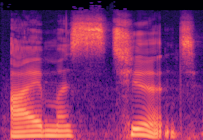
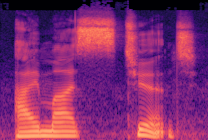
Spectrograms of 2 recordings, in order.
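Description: Both takes have the same delivery.

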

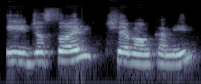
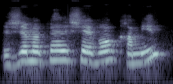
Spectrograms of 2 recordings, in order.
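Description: First: Spanish name intro, lightly accented; Spanish self-intro. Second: French self-intro. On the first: Podcast sign-off, introducing herself in Spanish, light Spanish accent. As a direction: say it in Spanish with a rolling lilt. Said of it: "Je m'appelle who?". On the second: Told to put French in, she tries a light French accent. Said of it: "you just got to put the French in there". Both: Shown as a demonstration.

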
